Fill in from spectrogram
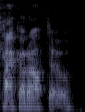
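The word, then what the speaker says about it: Kakaroto (カカロット): Kakaroto in Japan. – Yeah, so Vegito is because it's pronounced Kakaroto.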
